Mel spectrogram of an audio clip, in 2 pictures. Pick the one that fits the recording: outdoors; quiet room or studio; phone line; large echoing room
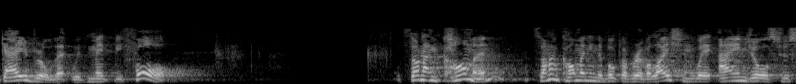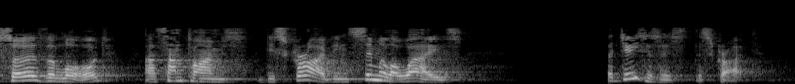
large echoing room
